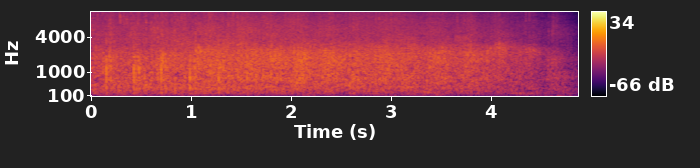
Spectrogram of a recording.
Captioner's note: applause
